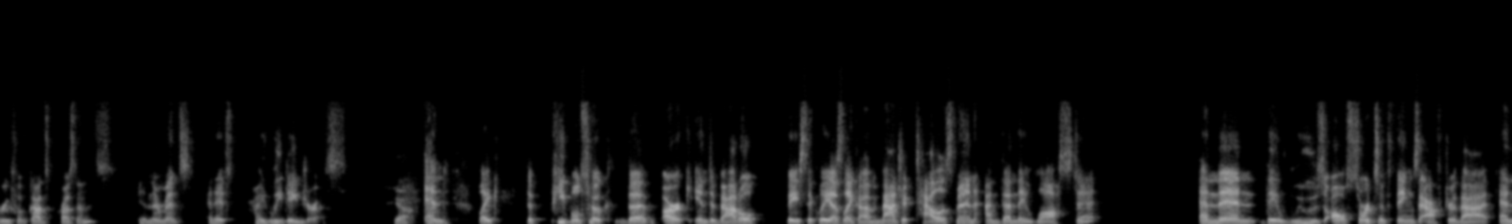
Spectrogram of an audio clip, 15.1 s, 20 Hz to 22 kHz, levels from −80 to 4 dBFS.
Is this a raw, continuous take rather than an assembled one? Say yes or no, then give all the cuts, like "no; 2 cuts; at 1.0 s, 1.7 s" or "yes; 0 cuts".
no; 2 cuts; at 2.4 s, 4.2 s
